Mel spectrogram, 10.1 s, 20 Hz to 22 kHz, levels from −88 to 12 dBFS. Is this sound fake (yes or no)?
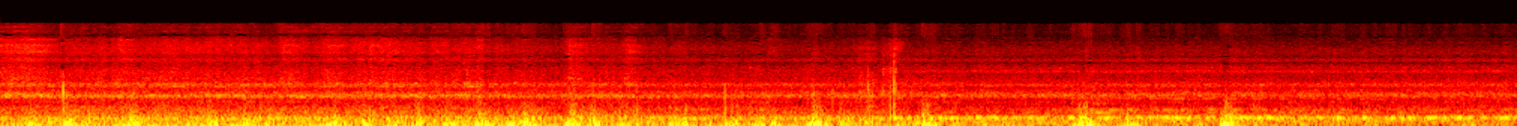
no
